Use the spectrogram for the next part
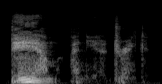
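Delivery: breathless whisper to himself; whispered aside. Acted. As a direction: whisper it under the breath, craving a drink. Stalker's inner craving, unvoiced.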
